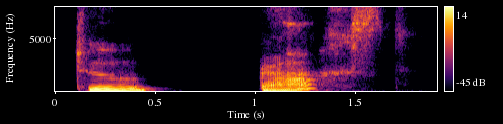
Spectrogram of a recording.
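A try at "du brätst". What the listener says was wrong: Careful. It's an umlaut.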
